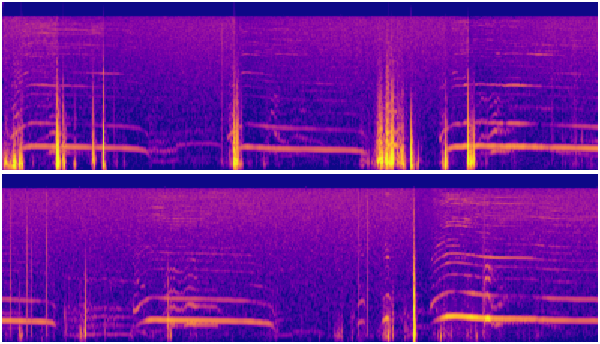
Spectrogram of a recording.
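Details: A male Cardigan Welsh Corgi howls in long, steady, mid-pitched notes held two to three seconds each; the owner thinks he treats it as a wolf pack bonding ritual.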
